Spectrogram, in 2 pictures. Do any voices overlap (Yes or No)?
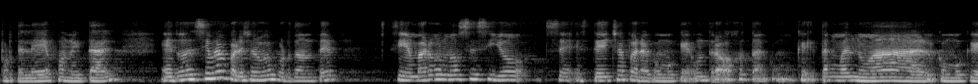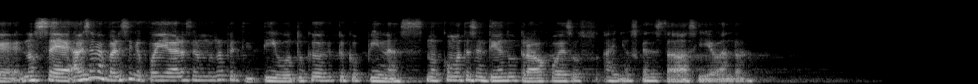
No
